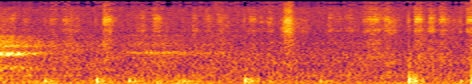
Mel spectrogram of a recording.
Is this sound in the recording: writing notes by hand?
yes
